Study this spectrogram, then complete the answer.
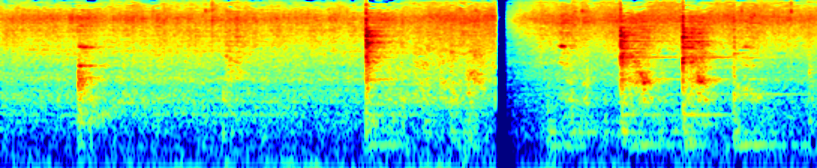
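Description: Spice masala with turmeric and salt sizzling in oil in a pan for a fish egg dish, under repeated scraping stirs from a spoon, fairly close and moderate in level with a brief dropout midway.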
